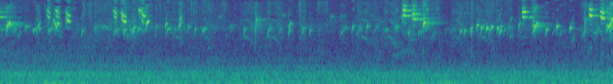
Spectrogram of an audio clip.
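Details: Goldfinch singing meant to attract the female: bursts of bright twittering separated by a quieter stretch, then a renewed run of tinkling chirps, all over steady wind.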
